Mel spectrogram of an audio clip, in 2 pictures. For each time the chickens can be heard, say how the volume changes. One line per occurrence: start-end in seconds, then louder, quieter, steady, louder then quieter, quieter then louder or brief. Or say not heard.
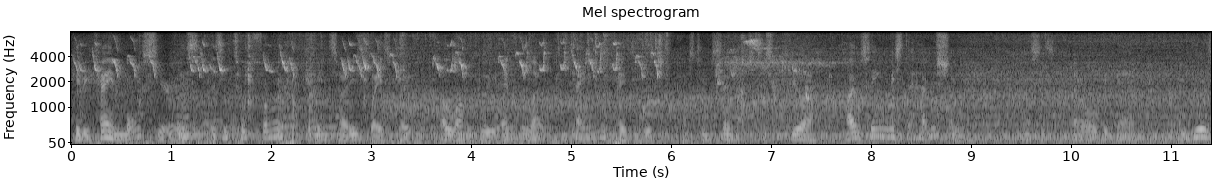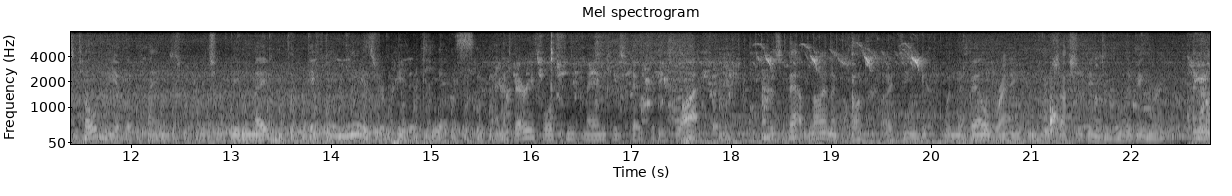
0.0-7.9 steady
15.2-22.7 louder.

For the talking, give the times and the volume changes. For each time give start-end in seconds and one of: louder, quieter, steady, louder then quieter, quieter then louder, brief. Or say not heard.
0.0-22.7 steady.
